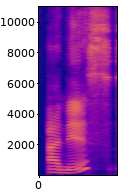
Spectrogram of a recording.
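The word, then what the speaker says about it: Anys: looking it up it's a Ys pronounced Anice but very close to anus so I'm an yeah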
